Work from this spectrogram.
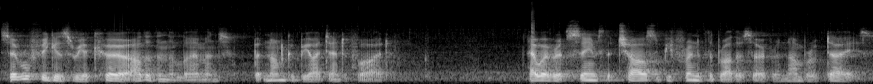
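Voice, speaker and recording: A man playing a solemn 1950s documentary narrator, reading a scripted horror mystery in a formal, measured, grave manner. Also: deep voice. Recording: dull lo-fi, long reverb, clear background noise.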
